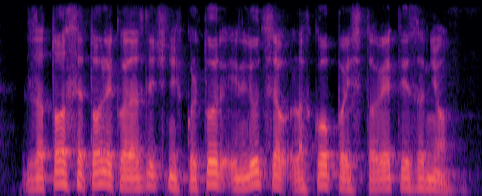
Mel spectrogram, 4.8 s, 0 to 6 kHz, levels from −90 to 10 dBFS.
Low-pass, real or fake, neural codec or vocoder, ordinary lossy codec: 5.4 kHz; real; none; Opus, 24 kbps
